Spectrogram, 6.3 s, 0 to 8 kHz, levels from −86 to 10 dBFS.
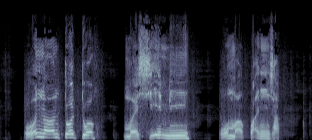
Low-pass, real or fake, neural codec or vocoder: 7.2 kHz; real; none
